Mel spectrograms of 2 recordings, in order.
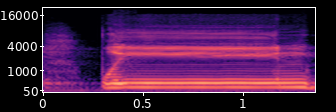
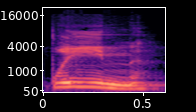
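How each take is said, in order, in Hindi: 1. स्वर को बहुत लंबा खींचा जाता है। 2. स्वर को मध्यम रूप से लंबा रखा जाता है। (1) "इतना लंबा नहीं है" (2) "थोड़ा सा लंबा पड़ेंगे, यानी तीन, इतना सा लंबा"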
